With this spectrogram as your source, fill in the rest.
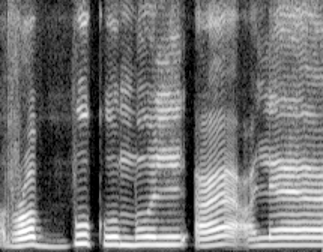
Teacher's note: आइन हरूफ हलकी है तो हलक से अदा करेंगे इसको और फिर लाम के साथ अलिफ अलिफ जो है खड़ा ज़बर लगा है तो इसको दो हरकत खींच के पढ़ेंगे।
